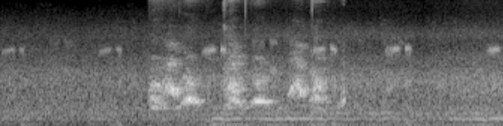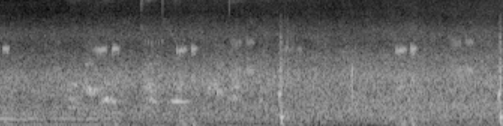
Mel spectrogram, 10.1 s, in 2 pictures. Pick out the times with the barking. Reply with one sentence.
You can hear the barking from 1.4 to 3.5 s and from 5.7 to 7.5 s.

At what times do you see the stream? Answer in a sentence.
You can hear the stream from 0.0 to 10.0 s.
